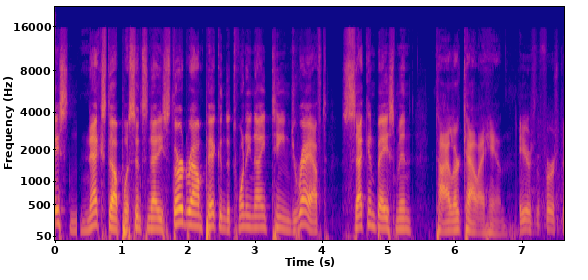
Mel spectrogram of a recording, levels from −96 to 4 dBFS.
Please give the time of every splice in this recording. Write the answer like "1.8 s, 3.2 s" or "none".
none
